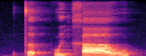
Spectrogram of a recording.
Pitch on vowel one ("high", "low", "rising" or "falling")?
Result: low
